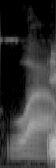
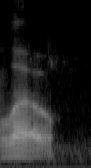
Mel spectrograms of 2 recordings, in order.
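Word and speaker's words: Lowe: It's pronounced low, or low, as in now, Lau. – Yeah, Brandon Lau. – So I would have been saying low.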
